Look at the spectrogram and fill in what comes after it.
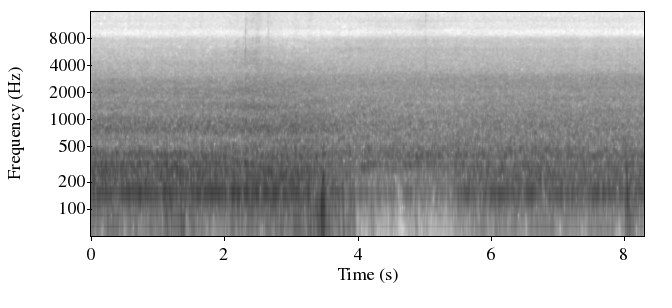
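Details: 20-inch Lakewood S223 second-generation box fan on high speed: steady even whoosh with a low hum, no rattle or knocking; the grill rattle heard on low is absent or masked on high.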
